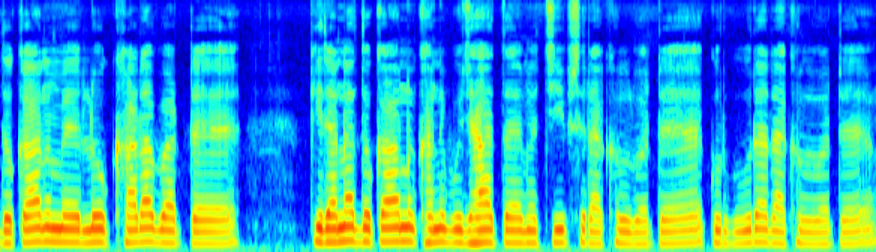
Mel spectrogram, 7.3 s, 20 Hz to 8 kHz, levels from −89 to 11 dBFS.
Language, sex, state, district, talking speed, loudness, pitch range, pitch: Bhojpuri, male, Bihar, Muzaffarpur, 125 wpm, -15 LUFS, 135-155 Hz, 145 Hz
